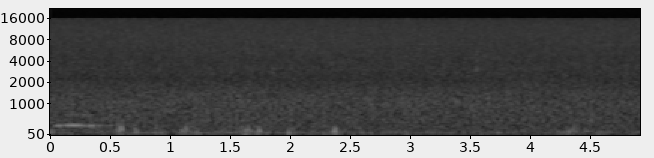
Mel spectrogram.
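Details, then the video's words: Male Great Horned Owl in Forest Park, St. Louis, Missouri, USA, on 1 March 2018, gives a series of deep, soft hoots spaced through a few seconds, over a low background rumble. "Male Great Horned Owl Hooting"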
